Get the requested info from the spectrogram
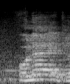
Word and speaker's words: أولئك: أولئك لما تيجي تكتبها فيها واو صح؟ لكنها لا تنطق. انت تقول اولى اولى اولى اولى اولئك فيها واو لكنها صفر مستدير لا ينطق.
